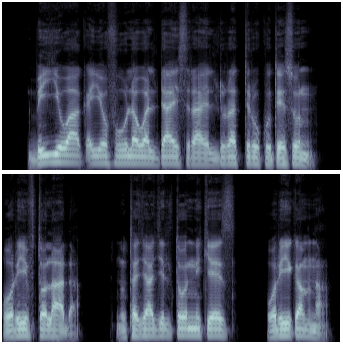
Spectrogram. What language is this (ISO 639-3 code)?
orm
